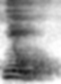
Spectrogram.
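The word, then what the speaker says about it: ν: f or more popularly we used to write as new we pronounce it as new frequency is a number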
